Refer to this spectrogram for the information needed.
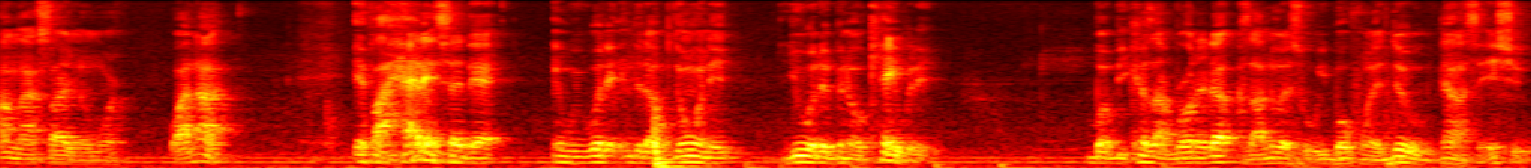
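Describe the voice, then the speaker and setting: A man with a fairly low pitch and ordinary pitch variation talks at a very fast pace, broken by long, frequent pauses. Noticeable background noise and audible room echo fill the recording. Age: 20s. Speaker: college podcast host. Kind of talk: casual chat.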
